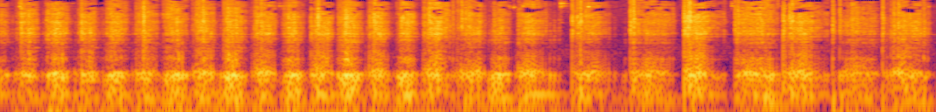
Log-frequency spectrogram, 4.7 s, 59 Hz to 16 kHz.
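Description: Long fingernails scratch and rub the metal mesh grille of a black studio microphone, with the hands staying on the mic head. Close, rough scraping comes in rapid, uneven strokes, about three to four per second, carrying a steady tone near 380 Hz and heavy low rumble. There is a short quieter gap near the end before the rubbing picks back up.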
